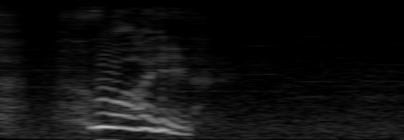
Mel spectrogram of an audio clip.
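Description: A man groans loudly nearby.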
